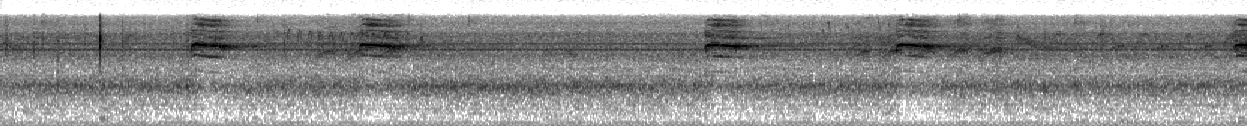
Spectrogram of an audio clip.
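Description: A bird calling off-camera: short, high calls repeated every one to three seconds, over a steady outdoor hum, with a single sharp click about a second in.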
